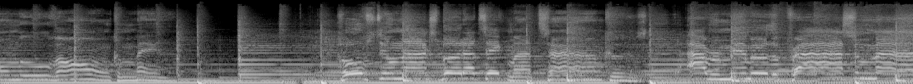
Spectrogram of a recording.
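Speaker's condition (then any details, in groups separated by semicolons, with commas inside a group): No condition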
